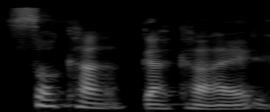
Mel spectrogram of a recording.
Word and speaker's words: Soka Gakkai: uh this whole time it's uh soaka gak as in soccer not soccer the football match so um you're not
